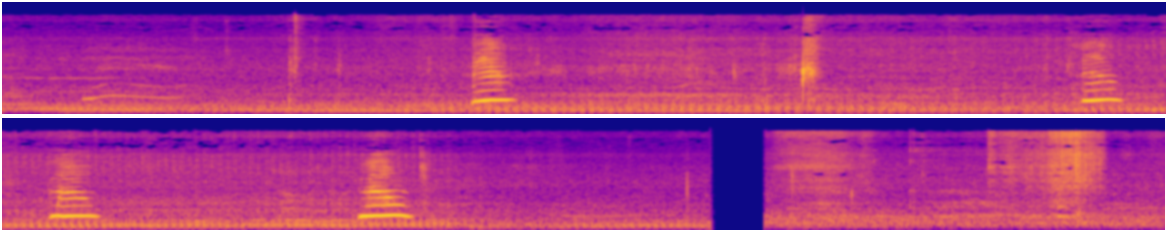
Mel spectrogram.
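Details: Hungry cats and kittens living at a pagoda call while being fed: four short wavering meows spread over about seven seconds, plus a faint earlier mew, over a steady low rumble like traffic, ending in broadband rustling.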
